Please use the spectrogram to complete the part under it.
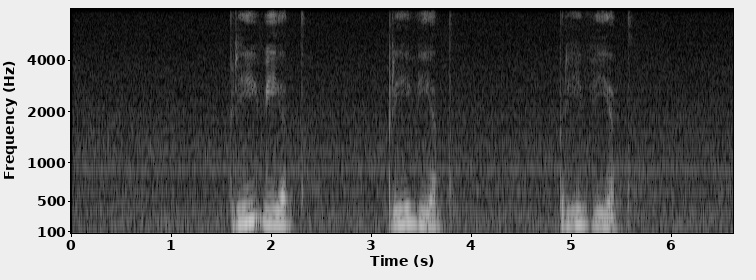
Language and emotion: Russian, neutral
